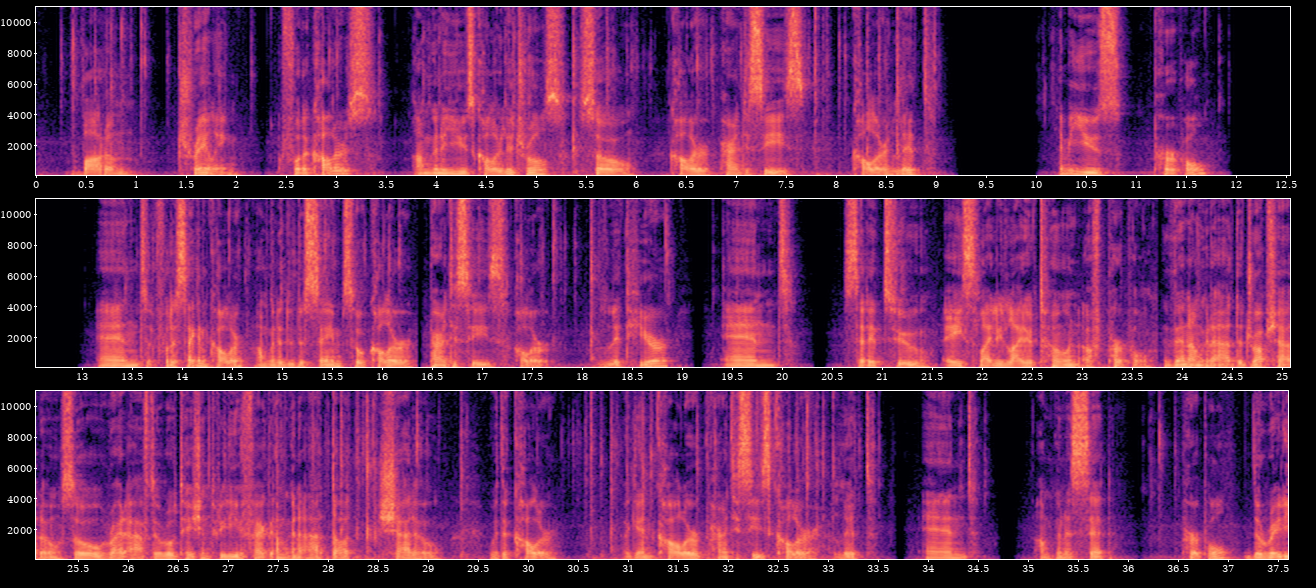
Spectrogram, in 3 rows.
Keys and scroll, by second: 0.1-1.7 typing, 1.8 Return, 5.3-8.8 typing, 8.9 Return, 15.4-18.8 typing, 17.0 shift+Left, 18.9 Return, 26.7 Return, 27.5-28.9 typing, 29.0 Down, 29.3 Return, 30.6-33.2 typing.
